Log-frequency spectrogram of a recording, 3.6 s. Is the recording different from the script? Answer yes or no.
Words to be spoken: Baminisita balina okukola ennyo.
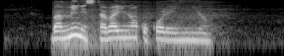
no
